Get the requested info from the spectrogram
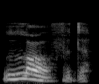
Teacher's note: Le verbe love se terminant par un son sonore, la terminaison ed se prononcera d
